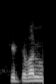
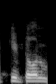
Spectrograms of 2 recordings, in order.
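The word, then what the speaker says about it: ketone: Spelling वन की है बट बोलते ओन है ना. कीटवन बोलेंगे तो अच्छा ही लगेगा, इसलिए कीटोन बोलते हैं.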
